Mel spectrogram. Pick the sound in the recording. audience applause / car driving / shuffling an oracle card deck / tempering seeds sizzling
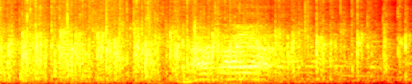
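audience applause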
